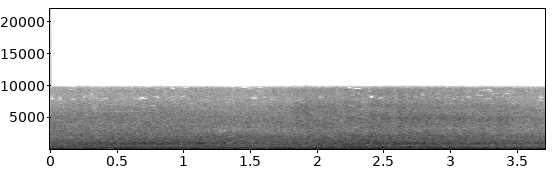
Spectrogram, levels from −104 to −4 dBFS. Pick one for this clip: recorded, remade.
recorded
